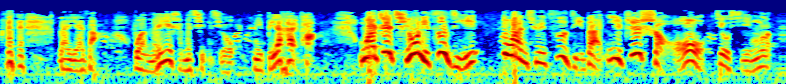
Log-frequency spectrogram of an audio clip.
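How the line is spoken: Snickering. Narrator (Chinese): 李明嘻嘻一笑

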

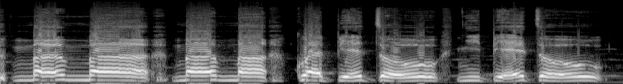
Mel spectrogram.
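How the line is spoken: Children crying out. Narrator (Chinese): 孩子们哭叫着

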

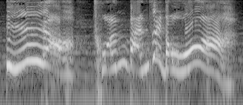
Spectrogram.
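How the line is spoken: Loud shouting. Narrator (Chinese): 海盗们大声叫起来

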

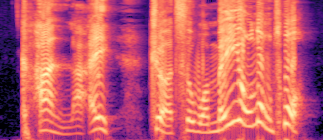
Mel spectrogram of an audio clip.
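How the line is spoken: Deep roar. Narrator (Chinese): 白光里的东西用低沉的声音吼道

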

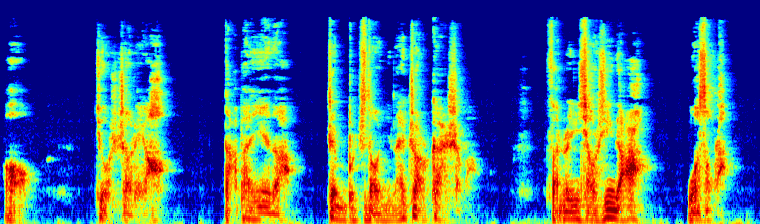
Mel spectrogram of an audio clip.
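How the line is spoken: Quiet voice. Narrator (Chinese): 司机对着我小声的说道

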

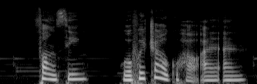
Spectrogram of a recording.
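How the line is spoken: Warm, smiling. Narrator (Chinese): 傅君言也朝我笑…先开口道

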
